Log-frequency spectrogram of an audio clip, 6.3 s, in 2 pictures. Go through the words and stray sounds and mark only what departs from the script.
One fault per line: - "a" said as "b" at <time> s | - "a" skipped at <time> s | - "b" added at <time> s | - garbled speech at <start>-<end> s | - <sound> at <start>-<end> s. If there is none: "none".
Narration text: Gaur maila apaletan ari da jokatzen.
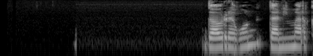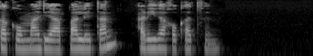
- "egun Danimarkako" added at 2.3 s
